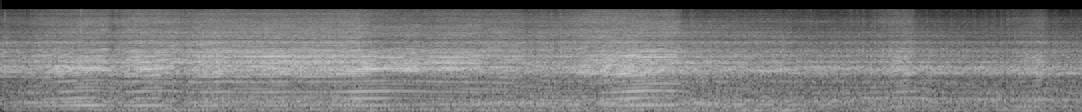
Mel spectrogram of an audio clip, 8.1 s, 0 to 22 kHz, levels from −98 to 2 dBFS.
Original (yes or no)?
yes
